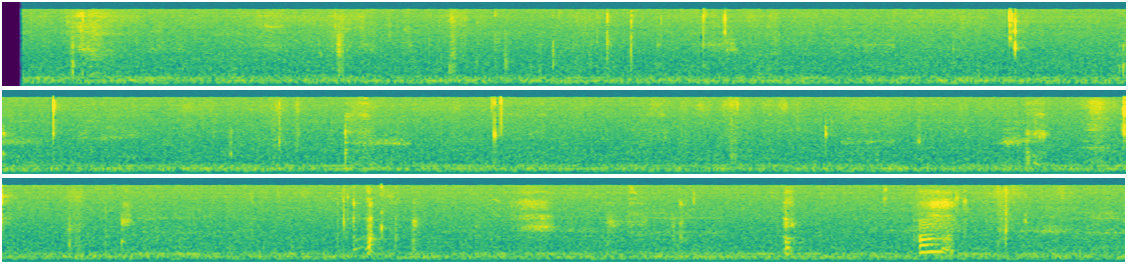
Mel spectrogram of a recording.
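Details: Infant's first hiccups: soft, brief clicking gulps every few seconds over a steady room hum.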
